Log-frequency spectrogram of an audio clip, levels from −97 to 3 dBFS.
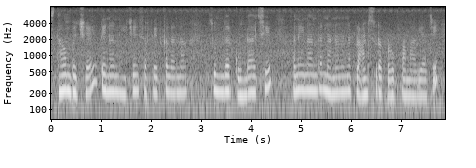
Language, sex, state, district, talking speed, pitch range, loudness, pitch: Gujarati, female, Gujarat, Valsad, 145 wpm, 195-220 Hz, -16 LUFS, 205 Hz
